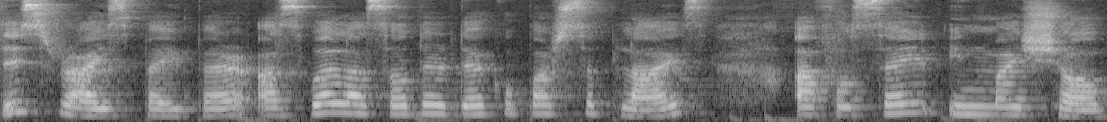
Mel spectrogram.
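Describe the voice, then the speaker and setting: A woman's fairly high voice, with ordinary pitch variation and very even loudness, over noticeable background noise. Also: fairly slow pace. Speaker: craft tutorial maker. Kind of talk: tutorial. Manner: calm, instructive.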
